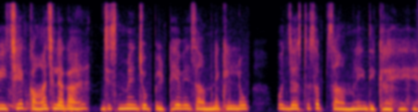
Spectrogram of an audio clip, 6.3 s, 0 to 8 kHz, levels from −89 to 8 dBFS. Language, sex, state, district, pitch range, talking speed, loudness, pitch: Hindi, female, Uttar Pradesh, Jyotiba Phule Nagar, 220-260 Hz, 180 wpm, -13 LUFS, 240 Hz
